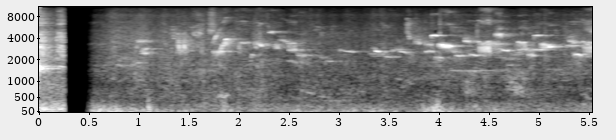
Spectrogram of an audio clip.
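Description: Many small birds chirping in short, scattered calls over a steady low hum of outdoor background noise.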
